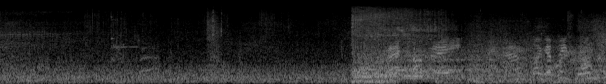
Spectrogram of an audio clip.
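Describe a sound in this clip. A sword swishes and slashes through flesh.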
